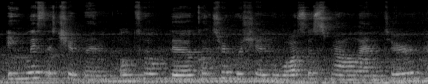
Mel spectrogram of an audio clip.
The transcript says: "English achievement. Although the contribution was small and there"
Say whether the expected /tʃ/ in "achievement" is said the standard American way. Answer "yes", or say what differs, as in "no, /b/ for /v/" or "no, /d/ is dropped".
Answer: yes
